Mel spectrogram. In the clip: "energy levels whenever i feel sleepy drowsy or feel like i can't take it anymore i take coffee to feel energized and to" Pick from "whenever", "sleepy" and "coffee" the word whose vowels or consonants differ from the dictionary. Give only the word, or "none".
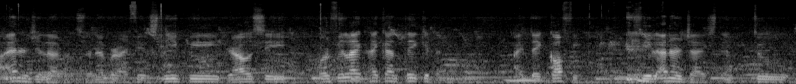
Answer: none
